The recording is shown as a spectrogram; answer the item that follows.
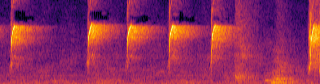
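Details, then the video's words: Siri-siri bird song used as a training recording for songbird contests: sharp, shrill high notes, each a bright downward-sweeping burst, repeated about every half second, with a faint lower rustle near the end. "MASTERAN BURUNG SIRI SIRI GACOR TEMBAKAN RAPAT"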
